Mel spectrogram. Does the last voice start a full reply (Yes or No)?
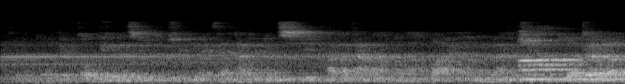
No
